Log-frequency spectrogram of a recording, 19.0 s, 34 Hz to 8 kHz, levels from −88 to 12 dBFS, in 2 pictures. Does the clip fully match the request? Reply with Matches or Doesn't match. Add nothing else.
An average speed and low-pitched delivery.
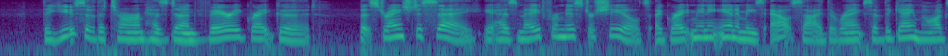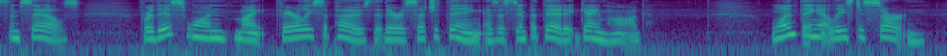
Doesn't match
